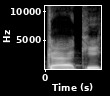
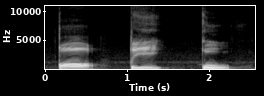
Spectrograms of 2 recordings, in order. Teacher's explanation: Qaf dan kaf. Kaf adalah huruf yang tipis. Ka, k. Namun, huruf qof adalah huruf yang tebal. Qo, qi , qu.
